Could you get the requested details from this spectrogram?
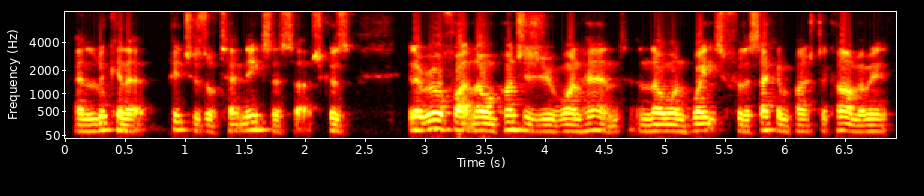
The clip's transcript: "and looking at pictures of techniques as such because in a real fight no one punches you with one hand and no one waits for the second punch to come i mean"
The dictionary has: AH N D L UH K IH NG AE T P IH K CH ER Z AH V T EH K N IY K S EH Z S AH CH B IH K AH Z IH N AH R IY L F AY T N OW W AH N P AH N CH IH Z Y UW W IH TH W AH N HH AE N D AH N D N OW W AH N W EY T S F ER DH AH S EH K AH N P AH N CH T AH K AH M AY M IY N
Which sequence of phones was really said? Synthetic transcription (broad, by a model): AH N L UH K IH NG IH T P IH K CH ER Z AH V T EH K N IY K S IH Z S AH CH K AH Z IH N AH R IY L F AY T N OW W AH N P AH N CH IH Z Y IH W AH N HH AE N D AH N N OW W AH N W EY T S F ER DH AH S EH K AH N P AH N CH T AH K AH M AY M IY N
